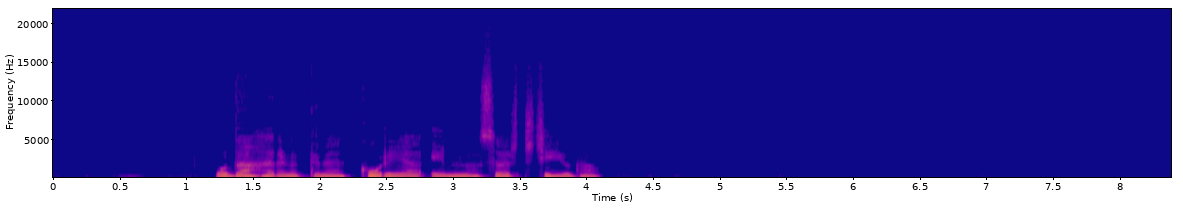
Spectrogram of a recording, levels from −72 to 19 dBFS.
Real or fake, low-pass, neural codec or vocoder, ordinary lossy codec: fake; 19.8 kHz; codec, 44.1 kHz, 2.6 kbps, DAC; none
